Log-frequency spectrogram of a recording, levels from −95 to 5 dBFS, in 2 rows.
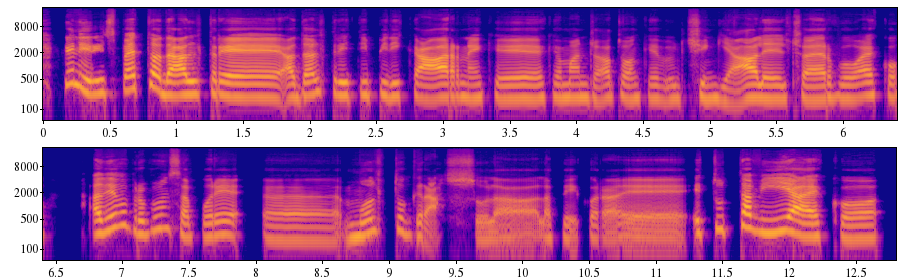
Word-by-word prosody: Quindi 380 -8 +4
rispetto 280 +8 +2
ad 285 - +4
altre 210 -3 +6
ad 190 +2 -1
altri 215 -1 -1
tipi 215 0 -9
di 205 0 -5
carne 190 -1 +3
che 180 -1 -2
che 190 - -12
ho - - -7
mangiato, 185 0 -6
anche 180 +1 -9
il 175 0 -12
cinghiale, 185 0 0
il 175 0 -6
cervo, 180 +1 -3
ecco, 205 -1 -4 0.3
aveva 290 +11 +2
proprio 235 -3 -5
un 310 +1 -6
sapore, 210 0 -5
uhm, 165 -2 -7
molto 245 +8 -5
grasso 205 -3 -7
la - - -6
la - - -8
pecora, - - -9
e 95 -3 -5
e 235 - -4
tuttavia, 270 - +5
ecco, 180 -2 -3
195 Hz, 155 wpm, -20 LUFS, 180-225 Hz, 0.3 s, altre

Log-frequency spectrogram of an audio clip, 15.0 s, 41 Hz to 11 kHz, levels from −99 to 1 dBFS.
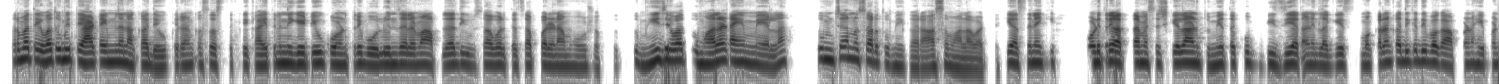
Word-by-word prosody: तर 205 - -2
मग 225 - +6
तेव्हा 195 -1 +4
तुम्ही 215 0 +3
त्या 170 -3 +7
टाईमला 180 +1 +2
नका 155 -1 0
देऊ, 130 -2 -2
कारण 150 +1 -4
कसं 155 +1 -6
असतं, 145 0 -10
की 150 - -4
काहीतरी 150 +3 -1
निगेटिव्ह 165 +1 +2
कोणतरी 160 0 -1
बोलून 155 +1 +1
झाल्यामुळे 155 0 +2
आपल्याला 150 +1 -1
दिवसावर 150 0 -3
त्याचा 145 +1 -5
परिणाम 140 -2 0
होऊ 135 0 -6
शकतो. 125 0 -17 0.2
तुम्ही 175 +5 +2
जेव्हा 205 -1 +4
तुम्हाला 165 +3 +4
टाईम 185 -4 +3
मिळेल 140 -4 0
ना 175 - -1 0.3
तुमच्यानुसार, 215 -3 0
तुम्ही 140 -3 -6
करा 125 -1 -5
असं 140 +2 -4
मला 120 -3 -3
वाटतं. 110 +2 -9
की 175 - +1
असं 170 +1 -1
नाही, 175 -1 +2
की 175 - -14 0.3
कोणीतरी 175 +2 +2
आता 175 0 +5
मेसेज 170 -1 -3
केला 175 +1 +5
आणि 170 -1 +5
तुम्ही 150 +2 -1
आता 165 +1 -5
खूप 170 -3 -7
बिझी 155 0 -1
आहात. 160 - +3
आणि 150 0 -3
लगेच 145 +1 -3
मग 145 0 -4
कारण 170 +2 0
कधी-कधी 185 0 0
बघा, 175 -5 +1
आपण 160 +3 -5
हे 155 -2 -3
पण 160 0 -8
160 Hz, 230 wpm, -24 LUFS, 145-175 Hz, 0.3 s, त्या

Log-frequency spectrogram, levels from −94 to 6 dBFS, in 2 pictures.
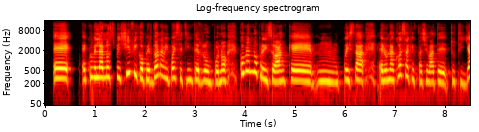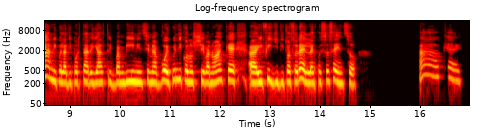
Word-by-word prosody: Ehm, 295 0 +9 0.3
e 265 - -3
quell'anno 315 +1 +4
specifico 320 +1 +2
perdonami 305 +4 +1
poi 300 +1 0
se 290 -2 -9
ti 260 - -14
interrompo, 250 -3 -1
no, 255 +1 0 0.2
come 425 +4 +1
hanno 450 -2 0
preso 265 -5 -1
anche, 245 0 +3
mhmm, 230 -2 -6
questa 265 -1 +1 0.3
era 255 0 +1
una 265 0 0
cosa 365 +3 -2
che 275 -5 -9
facevate 230 -2 -3
tutti 235 -2 -13
gli 200 - -8
anni, 310 -8 +1
quella 230 -2 0
di 220 0 -11
portare 225 0 -4
gli 230 - -2
altri 225 0 -5
bambini 230 +3 -2
insieme 230 0 -5
a 220 - -3
voi, 235 +3 +4
quindi 270 +2 -5
conoscevano 230 -2 -2
anche, 250 0 0 0.3
uhm, 220 0 +4
i 230 - -1
figli 230 -2 -6
di 220 +2 -9
tua 235 +1 -2
sorella 235 -2 +3
in 215 - -6
questo 235 +2 -7
senso? 215 -5 -4 1.3
Ah, 365 -3 -8
okay. 280 -7 -12
245 Hz, 165 wpm, -23 LUFS, 230-275 Hz, 1.3 s, Ehm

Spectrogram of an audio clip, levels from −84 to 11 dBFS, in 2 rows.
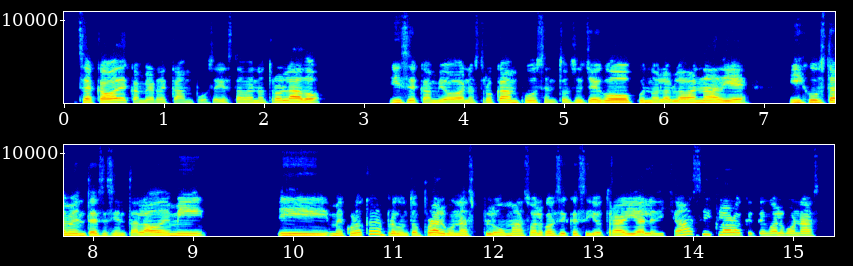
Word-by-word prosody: se 220 - -1
acaba 210 +2 +4
de 235 -1 0
cambiar 185 -1 -6
de 195 0 -7
campus. 180 -1 -10
Ella 185 0 -5
estaba 195 +1 -5
en 195 - -5
otro 215 +3 -3
lado 220 -2 +4 0.6
y 220 0 -1
se 220 -2 -1
cambió 190 -2 -2
a 185 - +2
nuestro 190 +2 -6
campus. 200 -3 0
Entonces 185 +1 -6
llegó, 200 +1 +5
pues, 195 -1 -2
no 185 -1 -2
le 180 - -1
hablaba 190 +2 +2
a - - 0
nadie 200 -2 +2 0.4
y 225 -2 0
justamente 215 -3 +2
se 195 - -7
sienta 185 -1 -4
al - - 0
lado 190 +1 +4
de 200 0 +1
mí, 220 +1 0 0.7
y 210 -3 +2
me 205 0 -1
acuerdo 240 +6 -1
que 355 - -3
me 335 -5 0
preguntó 190 -4 -2
por 265 +8 +3
algunas 205 -3 +2
plumas 200 +2 -2
o - - 0
algo 195 +1 -1
así, 210 0 -2
que 205 -1 -3
si 195 0 -5
yo 180 -1 -1
traía. 200 0 +2
Le 210 -1 -2
dije: 200 +3 -10
"ah, 320 +5 +1
sí, 325 -2 -7
claro 285 -2 +1
que 220 - -9
tengo 225 +2 -5
algunas". 230 -3 -3
200 Hz, 220 wpm, -21 LUFS, 190-220 Hz, 0.7 s, llegó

